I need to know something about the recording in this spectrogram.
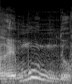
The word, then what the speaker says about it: Raimundo: Ah, Raimundo, faut prononcer comme ça.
